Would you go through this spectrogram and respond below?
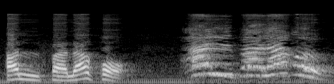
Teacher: الفلقی قوف حروف مستعلیہ میں سے ہے اور حروف قلقلہ میں سے بھی ہے، جب اس پر وقف کریں گے قوف ساکن ہوگا تو اس کی صفت قلقلہ ادا ہوگی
